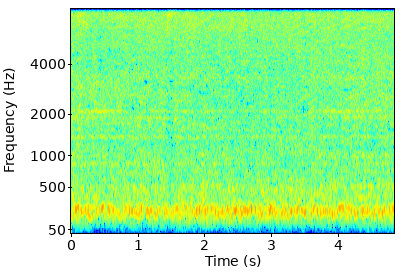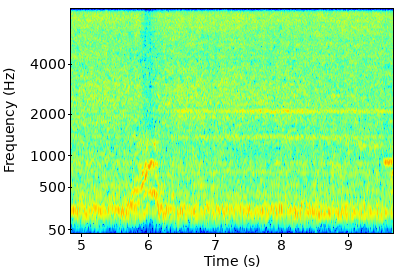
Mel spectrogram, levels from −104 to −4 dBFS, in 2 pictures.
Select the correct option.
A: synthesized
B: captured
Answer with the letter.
A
